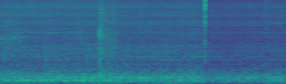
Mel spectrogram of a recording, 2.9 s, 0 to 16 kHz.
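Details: 1954 Mayflower oil-fired forced hot air furnace, last serviced 2012, new oil line and tank: steady, even burner hum with no scraping or rattle; the oil burner motor runs smoothly.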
